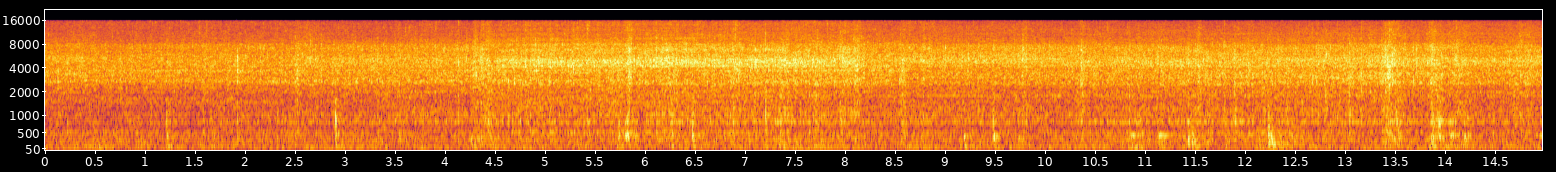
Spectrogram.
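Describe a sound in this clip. Chopsticks tap and scrape against a frying pan.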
